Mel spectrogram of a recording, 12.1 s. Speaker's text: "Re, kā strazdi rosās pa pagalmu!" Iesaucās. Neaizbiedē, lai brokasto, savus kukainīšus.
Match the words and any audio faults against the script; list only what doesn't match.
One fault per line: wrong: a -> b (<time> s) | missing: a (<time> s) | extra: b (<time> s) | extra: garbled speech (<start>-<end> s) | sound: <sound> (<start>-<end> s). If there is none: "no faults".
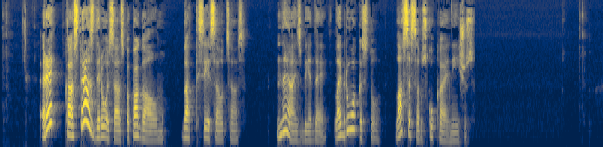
extra: Gatis (3.7 s)
extra: lasa (8.0 s)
